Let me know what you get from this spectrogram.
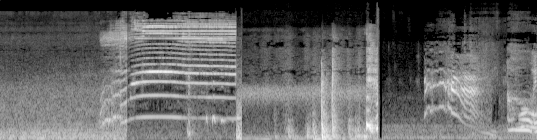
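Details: Domestic cat voicing a long, steady, strongly tonal cry, then a shorter falling meow after a pause, with a person talking in between and household noise.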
